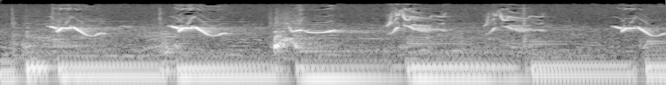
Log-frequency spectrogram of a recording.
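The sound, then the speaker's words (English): An American robin sings before sunrise in a U.S. city, a quick series of clear, whistled phrases, about six in a row, over a loud, steady low hum of city noise. “In cities in the U.S., some American robins put on a show long before sunrise”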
